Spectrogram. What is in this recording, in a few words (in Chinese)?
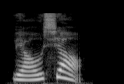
"疗效", Chinese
